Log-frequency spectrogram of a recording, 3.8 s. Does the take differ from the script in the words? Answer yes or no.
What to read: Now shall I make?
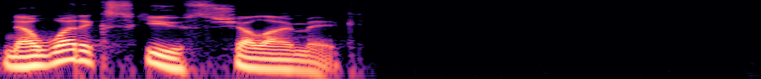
yes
